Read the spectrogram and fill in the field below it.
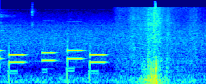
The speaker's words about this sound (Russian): Ладно, я наберу, поздравлю.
